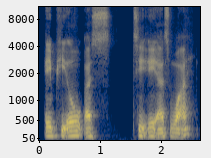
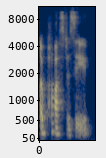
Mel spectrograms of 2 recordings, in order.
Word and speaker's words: apostasy: the church after hundreds of years of opc a p o s t a s y yes that's right that word is pronounced apostasy like apostasy it basically means a period was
